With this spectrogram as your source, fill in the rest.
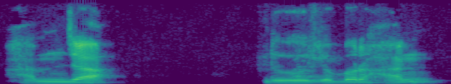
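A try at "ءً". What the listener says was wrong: না, হান নয়, হামজা জবর আ হয়, সি হিসেবে হামজা দো জবর আন।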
